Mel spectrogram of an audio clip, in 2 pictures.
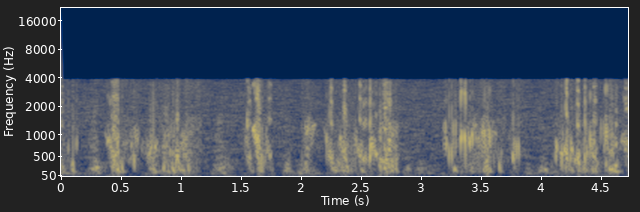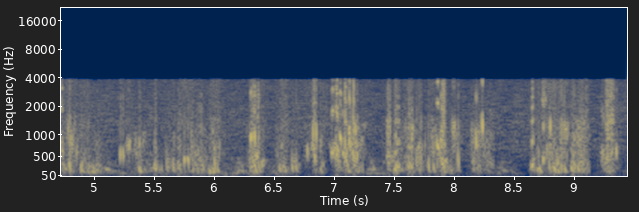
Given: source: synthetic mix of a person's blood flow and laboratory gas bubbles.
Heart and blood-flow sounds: Doppler ultrasound of blood flow; precordium
0.00-0.16 s: bubbles
0.36-1.18 s: bubbles
1.52-1.78 s: bubbles
1.99-2.13 s: bubbles
2.17-2.83 s: bubbles
3.17-3.85 s: bubbles
4.08-5.08 s: bubbles
5.19-6.08 s: bubbles
6.27-6.46 s: bubbles
6.50-7.28 s: bubbles
7.40-8.08 s: bubbles
8.12-8.34 s: bubbles
8.62-9.14 s: bubbles
9.21-9.39 s: bubbles
From the record:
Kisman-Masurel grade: 444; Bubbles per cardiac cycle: continuous sound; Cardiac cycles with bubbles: 100%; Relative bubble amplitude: maximal (0.775 to 0.999); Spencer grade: 4 (maximum detectable bubble signal sounding continuously throughout systole and diastole of every cardiac period, and overriding the amplitude of the normal cardiac signals); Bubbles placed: only in the low amplitude regions of the cardiac cycle

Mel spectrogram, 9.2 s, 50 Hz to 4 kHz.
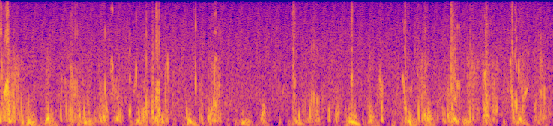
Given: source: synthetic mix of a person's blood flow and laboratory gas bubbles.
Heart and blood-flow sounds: Doppler ultrasound of blood flow; precordium
0.00-0.59 s: bubbles
0.99-1.79 s: bubbles
1.83-2.05 s: bubbles
2.14-2.87 s: bubbles
3.08-3.16 s: bubbles
3.23-3.40 s: bubbles
3.42-3.71 s: bubbles
4.87-5.34 s: bubbles
5.46-5.54 s: bubbles
5.58-5.69 s: bubbles
5.84-5.96 s: bubbles
6.32-6.42 s: bubbles
6.67-6.90 s: bubbles
6.95-7.14 s: bubbles
7.28-7.70 s: bubbles
7.79-8.32 s: bubbles
8.47-8.83 s: bubbles
8.88-9.20 s: bubbles
From the record:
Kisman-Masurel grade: 332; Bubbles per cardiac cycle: rolling drumbeat, 9 or more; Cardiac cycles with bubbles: 50 to 99%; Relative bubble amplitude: moderate (0.250 to 0.450); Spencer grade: 3 (all of the cardiac periods contain showers or single bubble signals, but not dominating or overriding the cardiac motion signals); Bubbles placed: anywhere in the cardiac cycle

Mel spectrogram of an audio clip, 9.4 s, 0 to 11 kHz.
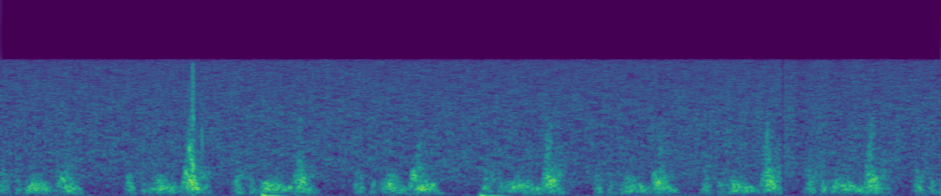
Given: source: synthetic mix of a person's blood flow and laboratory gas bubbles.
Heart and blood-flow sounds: Doppler ultrasound of blood flow; precordium
1.86-2.04 s: bubbles
From the record:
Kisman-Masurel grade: 113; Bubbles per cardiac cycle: 1 to 2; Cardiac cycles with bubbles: 1 to 10%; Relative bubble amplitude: loud (0.450 to 0.775); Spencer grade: 1 (occasional bubble signal discernible with the cardiac motion signal, with majority of cardiac periods free of bubbles); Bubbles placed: anywhere in the cardiac cycle

